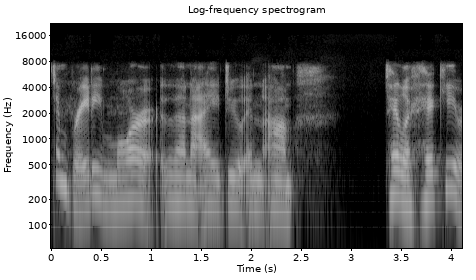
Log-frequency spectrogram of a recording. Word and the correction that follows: Heinicke: How do I say that? Heinicke. – Heinicke. – Heinicke. – I wanted to say Hickey, sorry.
